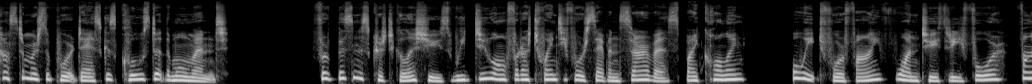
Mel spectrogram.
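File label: Scottish English, female, IVR on hold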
